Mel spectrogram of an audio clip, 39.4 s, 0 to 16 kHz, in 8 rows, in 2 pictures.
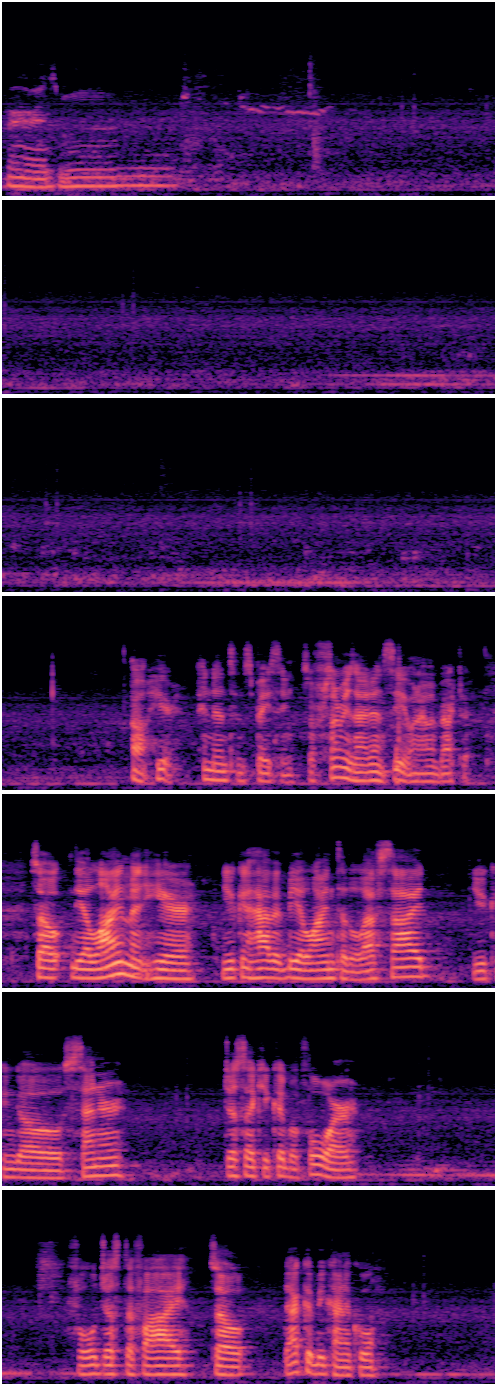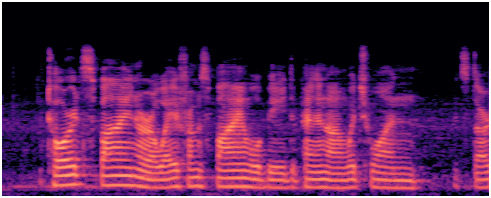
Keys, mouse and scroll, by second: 3.9 click, 36.6 click, 37.9 click.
